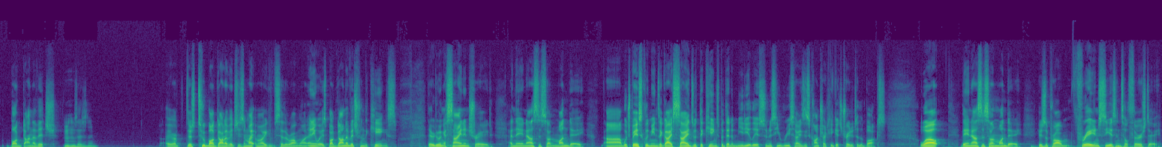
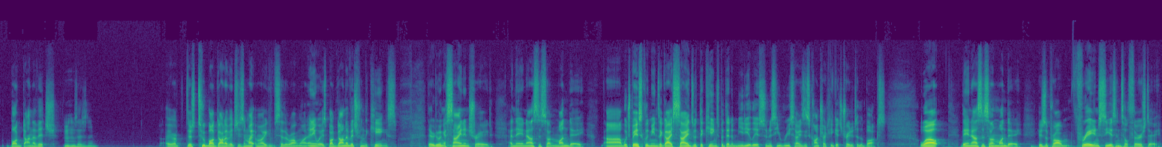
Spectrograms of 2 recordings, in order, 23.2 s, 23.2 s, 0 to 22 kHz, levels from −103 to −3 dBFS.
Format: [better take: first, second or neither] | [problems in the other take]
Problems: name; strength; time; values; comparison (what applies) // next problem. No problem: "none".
neither | none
